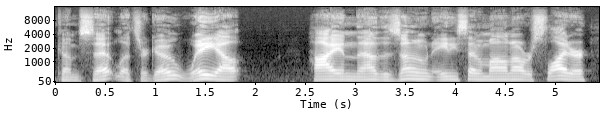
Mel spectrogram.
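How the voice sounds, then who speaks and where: A man's voice: a little high, normal speed, fairly bright tone, clear, resonant tone, no room sound. An American man calling live baseball play-by-play in a folksy, partisan home-team style. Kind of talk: live radio baseball commentary.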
